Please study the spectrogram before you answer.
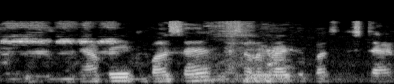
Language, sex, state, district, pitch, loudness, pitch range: Hindi, male, Bihar, Muzaffarpur, 145 Hz, -15 LUFS, 135-160 Hz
